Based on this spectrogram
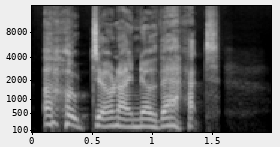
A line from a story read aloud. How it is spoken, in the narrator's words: Hob snorts before he can stop himself, then hurries to clarify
